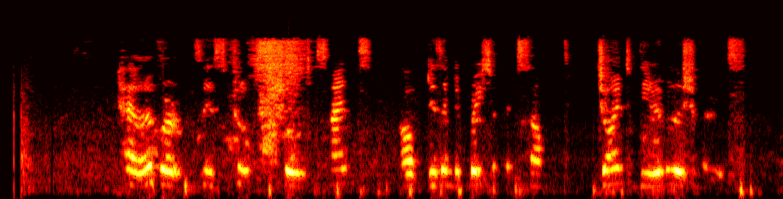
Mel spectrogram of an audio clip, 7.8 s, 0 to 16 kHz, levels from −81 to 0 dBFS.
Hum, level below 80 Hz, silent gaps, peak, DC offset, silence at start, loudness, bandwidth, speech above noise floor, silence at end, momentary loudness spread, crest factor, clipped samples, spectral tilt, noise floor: none; -64 dBFS; none; 0 dBFS; under 0.1%; 0.2 s; -16 LUFS; 8 kHz; 38 dB; 0.4 s; 19 LU; 18 dB; under 0.1%; -2 dB/octave; -54 dBFS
